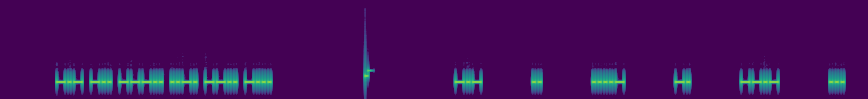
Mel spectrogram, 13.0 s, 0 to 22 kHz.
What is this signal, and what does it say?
Morse code, heard as a keyed tone, about 28 wpm, spaced as for 14 wpm, 700 Hz. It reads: KD8FZB KI4NQS
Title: USA Call Signs - 6 Characters - 6x Character Spacing - 28wpm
